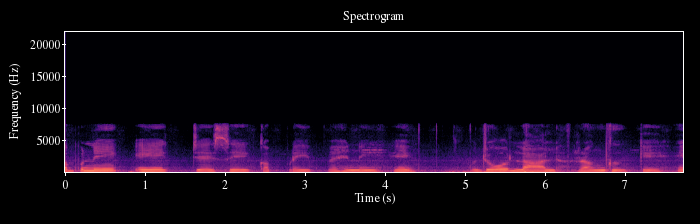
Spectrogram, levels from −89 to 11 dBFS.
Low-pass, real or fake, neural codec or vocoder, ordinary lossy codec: none; real; none; none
